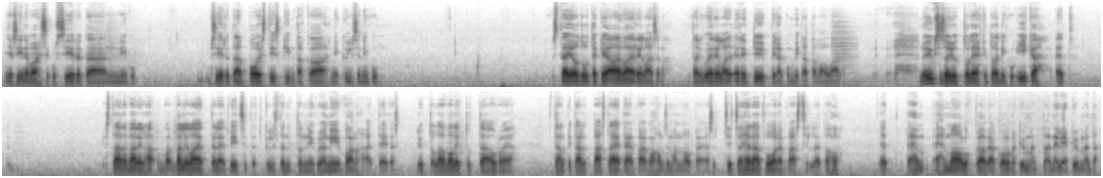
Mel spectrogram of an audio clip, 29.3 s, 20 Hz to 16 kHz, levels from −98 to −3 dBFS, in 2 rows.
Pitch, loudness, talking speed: 90 Hz, -29 LUFS, 185 wpm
